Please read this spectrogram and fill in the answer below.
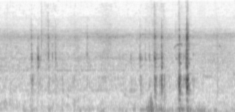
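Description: Two thumps with sharp clicks near the end, over a low rumble of wind and handling noise on a handheld camera's microphone.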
